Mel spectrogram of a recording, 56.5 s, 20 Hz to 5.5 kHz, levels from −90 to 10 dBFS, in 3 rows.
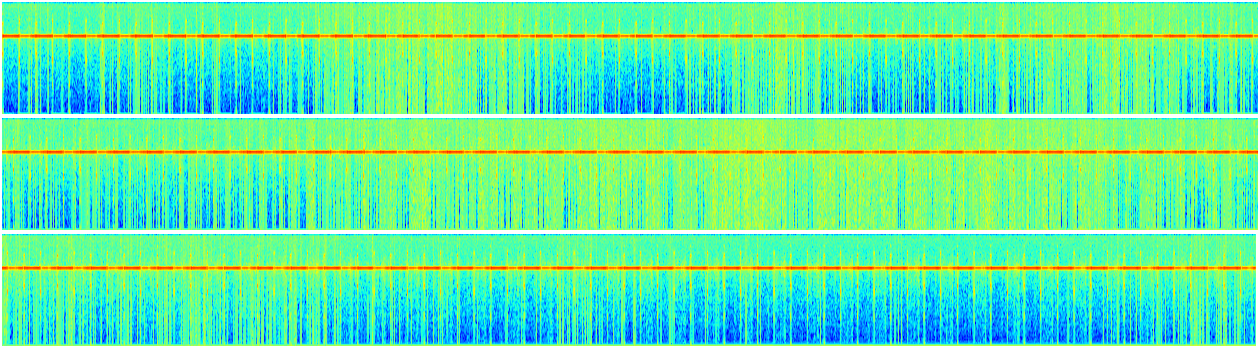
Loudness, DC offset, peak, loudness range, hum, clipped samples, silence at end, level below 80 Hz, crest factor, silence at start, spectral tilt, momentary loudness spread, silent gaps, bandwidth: -7 LUFS; 1%; 0 dBFS; 1 LU; none; under 0.1%; 0 s; -46 dBFS; 10 dB; 0 s; -1 dB/octave; 1 LU; none; 5.4 kHz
